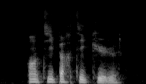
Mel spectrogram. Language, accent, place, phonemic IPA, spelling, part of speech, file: French, France, Lyon, /ɑ̃.ti.paʁ.ti.kyl/, antiparticule, noun, LL-Q150 (fra)-antiparticule.wav
- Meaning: antiparticle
